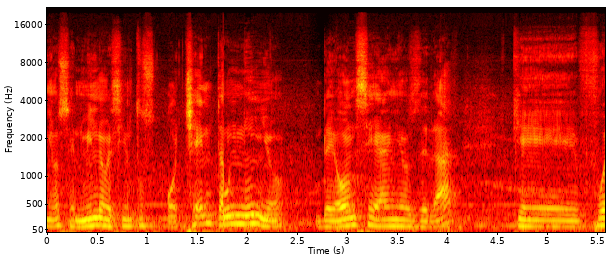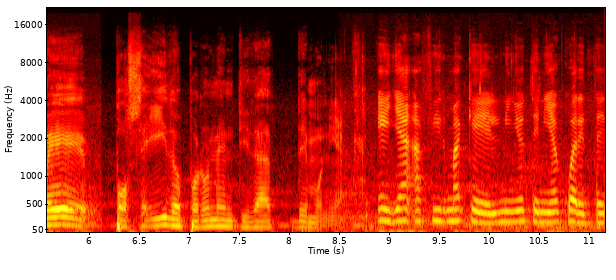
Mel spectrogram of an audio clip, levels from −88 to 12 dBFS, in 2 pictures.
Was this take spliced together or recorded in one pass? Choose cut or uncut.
cut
